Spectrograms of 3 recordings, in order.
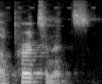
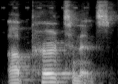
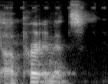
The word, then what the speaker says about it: appurtenance: one is tricking because some people will pronounce it without the t of pertinence appurtenance I'm sure to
